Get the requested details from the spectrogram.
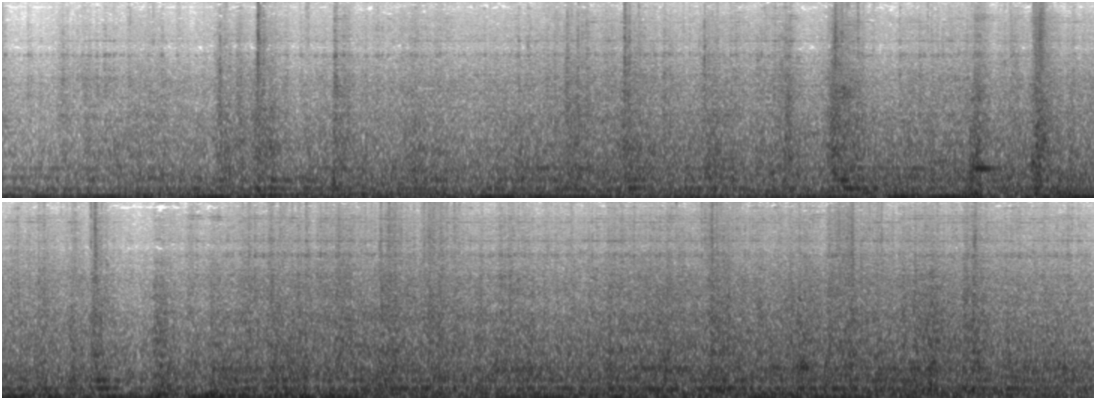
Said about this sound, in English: I mean, we just mic'd these trolleys to death and we just ran them.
